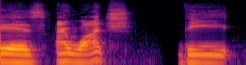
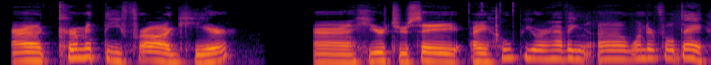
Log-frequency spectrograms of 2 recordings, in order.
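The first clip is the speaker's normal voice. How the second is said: Kermit; 3 semitones higher than usual. Acted.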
